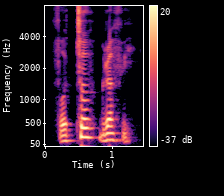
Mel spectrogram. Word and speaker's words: photography: Photography. Photography. The stressed syllable there is to.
